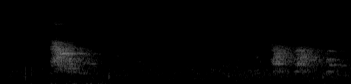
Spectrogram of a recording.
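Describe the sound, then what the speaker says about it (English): A dog barks in Genshin Impact during a Natlan character quest: two short, sharp bursts about two seconds apart, near and fairly loud over a quiet background. "My dog's barking."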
